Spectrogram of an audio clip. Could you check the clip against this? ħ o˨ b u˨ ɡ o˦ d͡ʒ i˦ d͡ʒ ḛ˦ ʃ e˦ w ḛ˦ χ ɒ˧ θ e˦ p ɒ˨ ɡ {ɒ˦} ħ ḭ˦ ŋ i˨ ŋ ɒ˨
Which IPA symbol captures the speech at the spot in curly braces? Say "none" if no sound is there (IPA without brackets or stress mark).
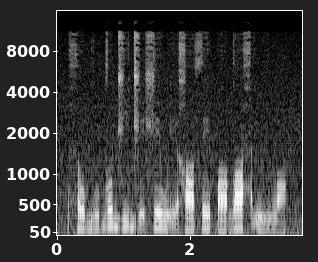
ɒ˦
